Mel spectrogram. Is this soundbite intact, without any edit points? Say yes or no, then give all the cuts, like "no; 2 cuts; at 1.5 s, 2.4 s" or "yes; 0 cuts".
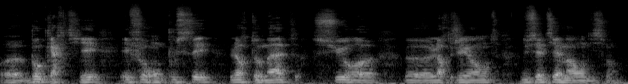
no; 2 cuts; at 3.0 s, 4.5 s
